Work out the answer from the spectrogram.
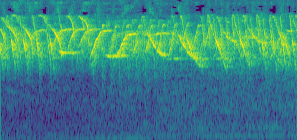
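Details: Canary chorus of the kind used to toughen a bird for singing contests. Fast, layered high trills and swooping whistled notes rise and fall continuously over a soft low hum.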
